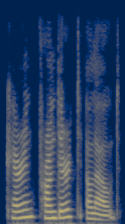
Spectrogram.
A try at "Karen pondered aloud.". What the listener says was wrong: There you go, good.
